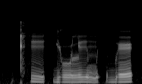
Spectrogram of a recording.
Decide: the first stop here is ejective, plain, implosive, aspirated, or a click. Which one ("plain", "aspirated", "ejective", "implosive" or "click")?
aspirated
